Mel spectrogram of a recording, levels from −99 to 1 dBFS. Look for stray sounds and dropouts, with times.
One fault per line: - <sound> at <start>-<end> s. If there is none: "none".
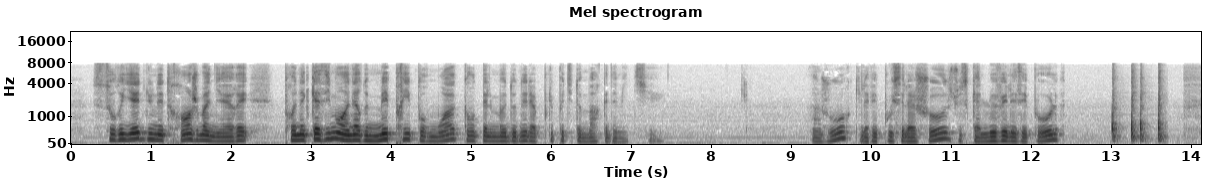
- thud at 13.0-13.7 s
